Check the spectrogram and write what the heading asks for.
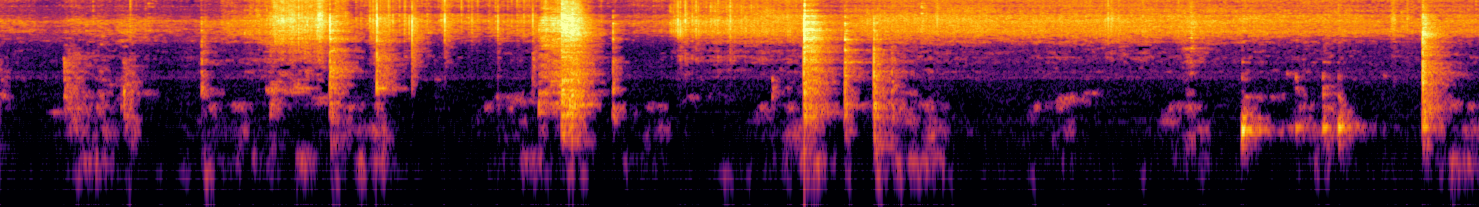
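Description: Spinach paratha sizzling in a frying pan, with the hiss starting about two seconds in. Several knocks and clatters of pan and utensil come as it is turned over.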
